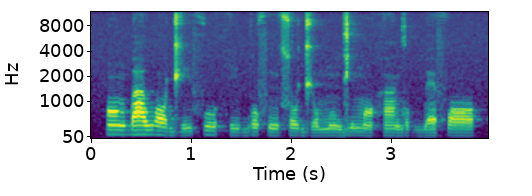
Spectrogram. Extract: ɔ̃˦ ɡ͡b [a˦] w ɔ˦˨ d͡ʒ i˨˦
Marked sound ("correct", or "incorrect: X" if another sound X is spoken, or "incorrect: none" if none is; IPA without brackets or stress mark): correct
